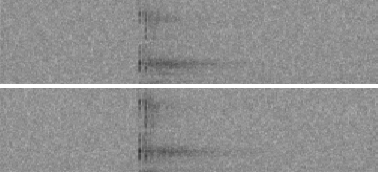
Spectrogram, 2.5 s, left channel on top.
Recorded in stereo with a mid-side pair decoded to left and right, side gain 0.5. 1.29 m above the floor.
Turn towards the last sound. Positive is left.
turn(degrees=-35)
